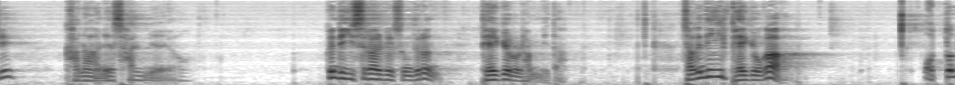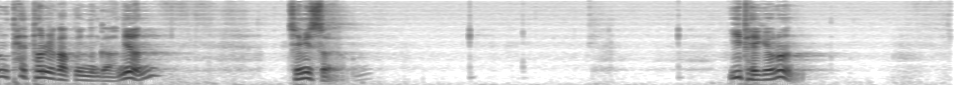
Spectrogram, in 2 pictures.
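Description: An older man speaks calmly through a microphone, in short phrases with pauses.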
